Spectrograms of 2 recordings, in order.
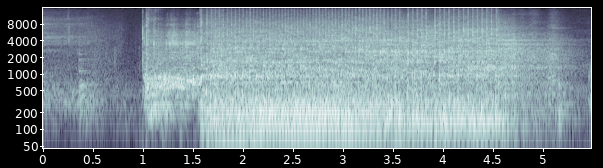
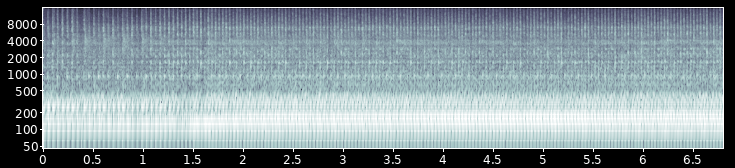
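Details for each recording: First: Old Rusty four-cylinder, cold start at about 2°C with choke on, after correcting the firing order to 1-3-4-2 but before adjusting the ignition timing: a quick start into a fast, loud, somewhat uneven chuffing run, rough from the timing not yet set. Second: Old Rusty four-cylinder engine after corrections to firing order, carburettor and ignition timing: starts easily, brief rev then even low idle, smooth steady firing, no ticking or knocking; normal healthy idle.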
